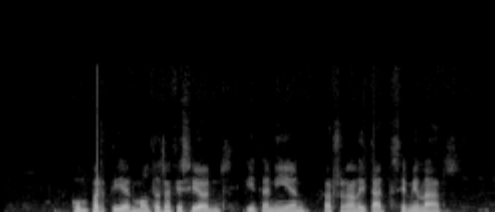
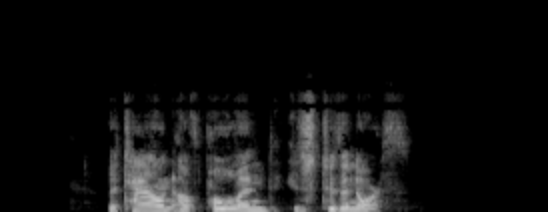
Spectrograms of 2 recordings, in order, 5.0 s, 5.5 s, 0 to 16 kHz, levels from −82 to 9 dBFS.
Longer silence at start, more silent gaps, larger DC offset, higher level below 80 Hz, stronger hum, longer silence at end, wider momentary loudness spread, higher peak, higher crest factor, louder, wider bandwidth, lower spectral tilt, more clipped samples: second, 0.7 s vs 1.1 s; neither; neither; first, -50 dBFS vs -68 dBFS; neither; second, 0.55 s vs 1.6 s; second, 7 LU vs 12 LU; about the same, -6 dBFS vs -4 dBFS; about the same, 20 dB vs 18 dB; second, -26 LUFS vs -19 LUFS; first, 10.5 kHz vs 9.4 kHz; first, -9.5 dB/octave vs -5.5 dB/octave; neither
